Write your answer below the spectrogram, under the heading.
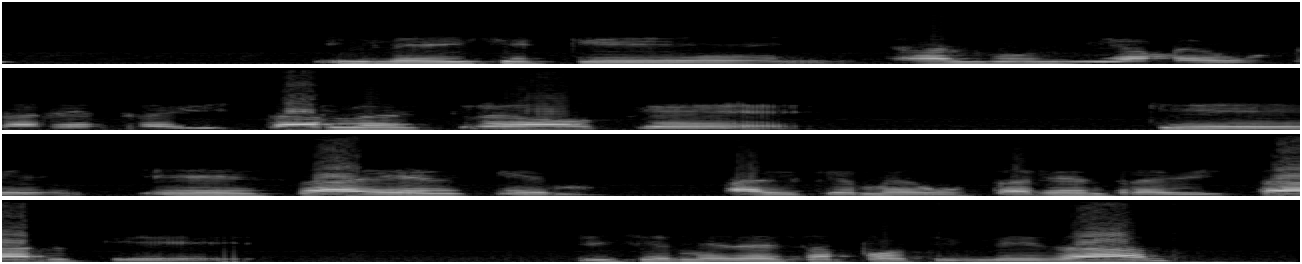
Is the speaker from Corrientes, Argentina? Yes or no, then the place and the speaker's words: no; Embarcación, Salta, Argentina; yo soy del barrio Matadero, vivo cerca de la ruta 34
